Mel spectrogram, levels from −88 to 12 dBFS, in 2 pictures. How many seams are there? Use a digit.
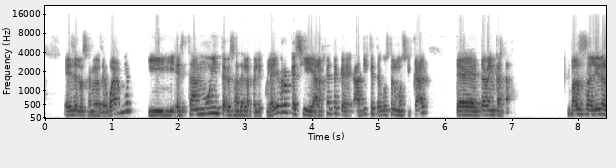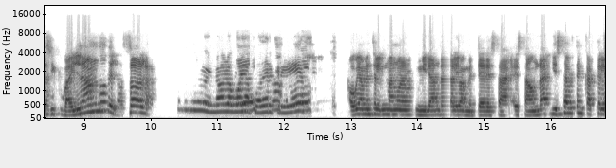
1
